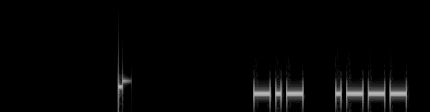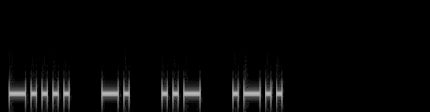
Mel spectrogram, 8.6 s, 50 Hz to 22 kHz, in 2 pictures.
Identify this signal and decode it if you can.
Morse code, heard as a keyed tone, about 21 wpm, spaced as for 16 wpm, 700 Hz. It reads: KJ6NUL
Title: USA Call Signs - 6 Characters - 2x Character Spacing - 22wpm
